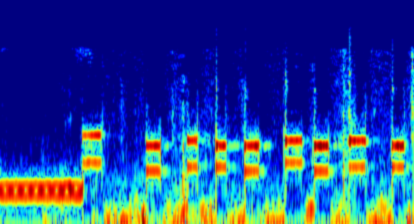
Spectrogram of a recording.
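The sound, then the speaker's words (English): A telephone number is dialed to call someone during a Senate committee hearing: a steady low dial tone gives way to a quick, evenly paced series of short two-pitch keypad beeps over faint background noise. “Okay, let's give him a call.”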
